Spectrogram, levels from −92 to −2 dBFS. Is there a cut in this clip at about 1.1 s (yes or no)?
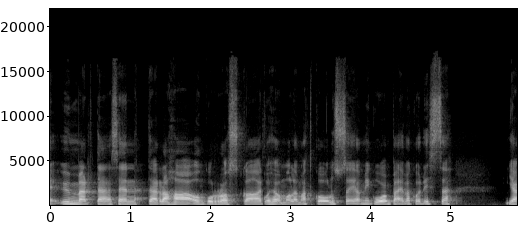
yes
